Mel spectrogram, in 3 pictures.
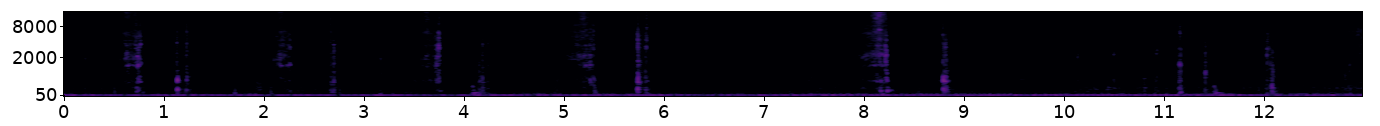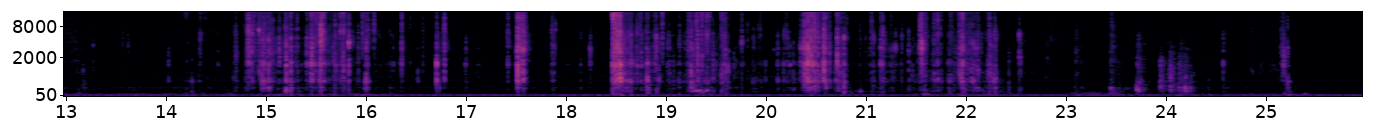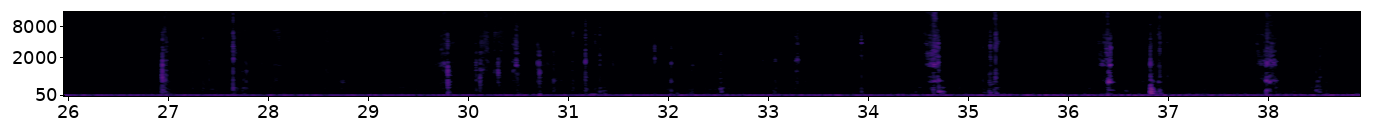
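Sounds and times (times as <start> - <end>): cards and packaging rustling: 12.9 - 25.3
packaging tearing and crinkling: 14.3 - 23.2.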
